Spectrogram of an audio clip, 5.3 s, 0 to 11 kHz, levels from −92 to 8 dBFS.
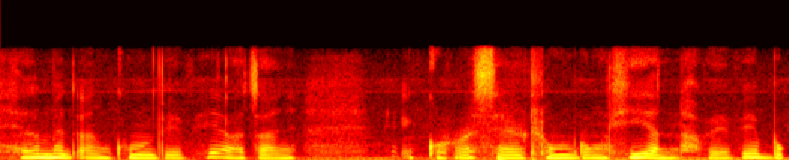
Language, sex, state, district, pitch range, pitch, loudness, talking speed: Mizo, female, Mizoram, Aizawl, 190-235 Hz, 210 Hz, -19 LUFS, 195 wpm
